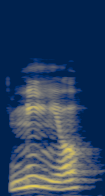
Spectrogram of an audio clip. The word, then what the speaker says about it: mio: now let's keep going mio so the O is a closed oh and the accent is on the E and the possessive pronoun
